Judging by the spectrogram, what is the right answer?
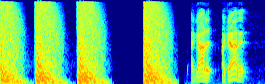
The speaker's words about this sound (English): I'm going to shoot it. Leave the spider alone. I'm going to shoot it.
